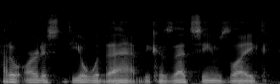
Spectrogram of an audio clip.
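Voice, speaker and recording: A man's voice: low-pitched, fairly even intonation, moderate pace, creaky, darkish tone. A man hosting a casual podcast conversation, speaking in an earnest, thoughtful way as he feels out his phrasing. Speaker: podcast host.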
